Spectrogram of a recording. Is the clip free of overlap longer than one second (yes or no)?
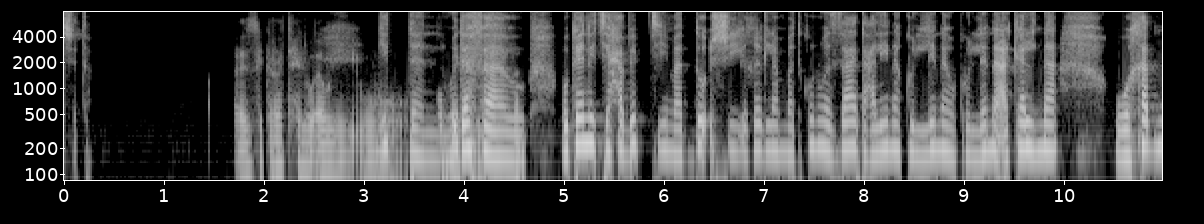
no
